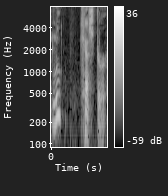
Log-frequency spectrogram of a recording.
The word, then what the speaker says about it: Leicester: Well, it's spelled that way, but I heard a Brit call it Leicester.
